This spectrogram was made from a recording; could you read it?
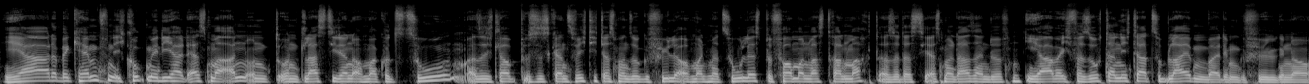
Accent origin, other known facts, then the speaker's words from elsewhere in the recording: Stuttgart area, Baden-Württemberg, Germany; ich wollte unbedingt auch in Stuttgart spielen. Ich komme ja hier auch aus der Ecke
